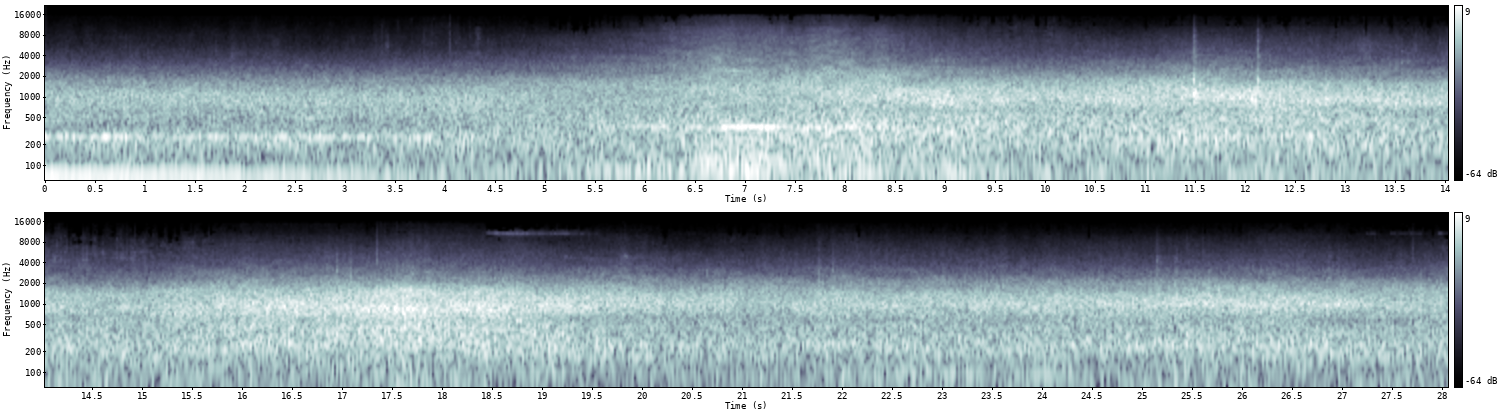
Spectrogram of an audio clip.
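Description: Continuous road traffic on a busy city avenue: a steady hiss of tyres and engines that swells a few times as vehicles pass close by.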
